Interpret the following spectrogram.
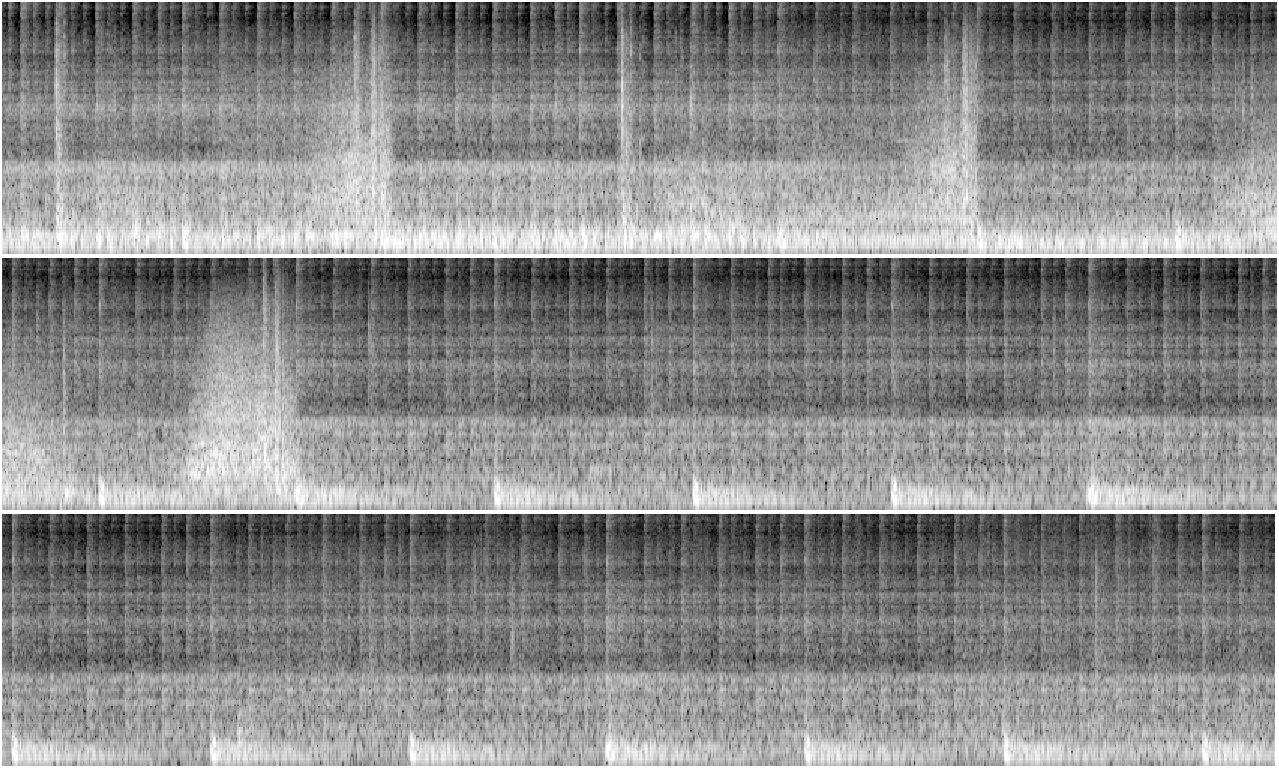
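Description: A vehicle engine idling with a low rumble, broken by three or four brief louder swells. About halfway through this gives way to a slow, steady low beat of soundtrack music, one thump about every one and a half seconds.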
